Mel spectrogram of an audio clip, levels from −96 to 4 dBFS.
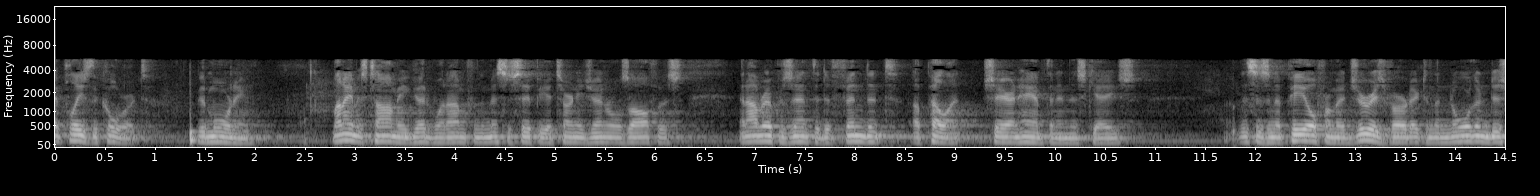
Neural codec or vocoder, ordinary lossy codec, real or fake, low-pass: none; MP3, 32 kbps; real; 5.4 kHz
